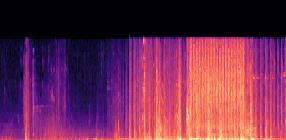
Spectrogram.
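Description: Contract Wars firefight: scattered isolated shots give way to sustained rapid automatic fire that grows louder and denser, with overlapping bursts near and far.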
